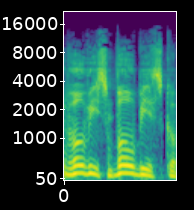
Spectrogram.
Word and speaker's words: vobiscum: Vobiscum, exactly. Where you say the V in classical Latin, it'd be more like vobiscum.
